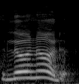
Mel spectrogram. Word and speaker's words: learned: We pronounce it as learned. Id sound. For rhyme with created, waited. Can you hear the id sound? When we pronounce that word, the word is id. It ends with id sound.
